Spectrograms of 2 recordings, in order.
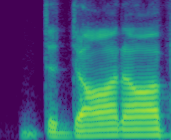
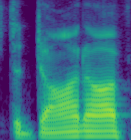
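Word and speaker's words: Dadonov: de donov as well i think he's changed his pronunciation from what i've heard in the preseason one of those guys that's changed his pronunciation but i think it's to donov now uh for uh the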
